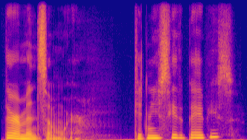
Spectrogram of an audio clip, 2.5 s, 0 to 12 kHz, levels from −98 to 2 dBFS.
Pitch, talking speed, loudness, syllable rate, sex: 210 Hz, 220 wpm, -20 LUFS, 8.5 syllables/s, female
